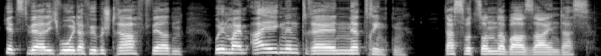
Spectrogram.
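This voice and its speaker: A man's voice: high voice, unhurried, clear, resonant tone, no room sound, clean studio sound. A man voicing a polite, curious young girl who talks eagerly and coaxingly.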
